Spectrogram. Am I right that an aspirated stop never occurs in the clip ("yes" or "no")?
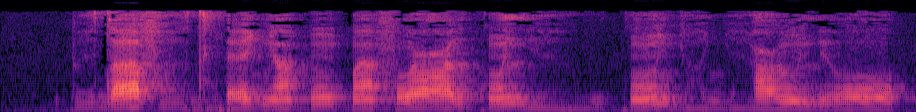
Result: yes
